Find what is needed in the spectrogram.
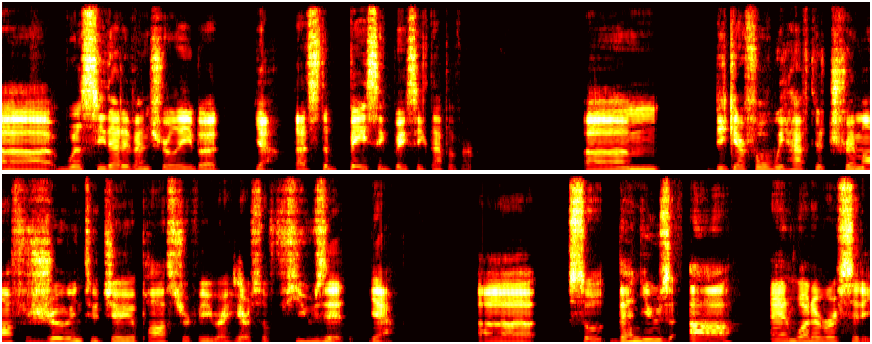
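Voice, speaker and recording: Recorded very cleanly with a silent background and a dry, close sound with no echo, a man with a French accent talks at a moderate pace and medium pitch, his bright, sharp tone showing ordinary pitch variation. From southern France, Cannes. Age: 30s. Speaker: French teacher. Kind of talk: language lesson.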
